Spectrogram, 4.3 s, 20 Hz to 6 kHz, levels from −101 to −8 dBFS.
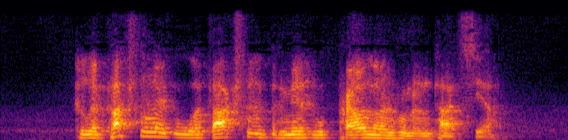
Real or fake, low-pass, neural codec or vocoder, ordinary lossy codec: fake; 5.4 kHz; codec, 16 kHz, 1.1 kbps, Voila-Tokenizer; none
